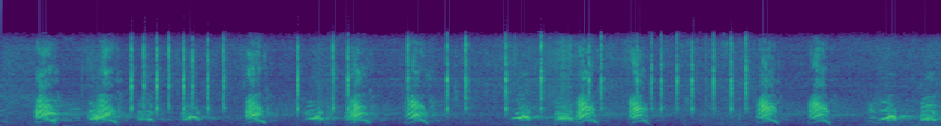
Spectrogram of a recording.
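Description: A dog barking in high yelps, about two a second, each yelp dropping in pitch, with a few short pauses in the string. Sharp little clicks sound between the yelps.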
